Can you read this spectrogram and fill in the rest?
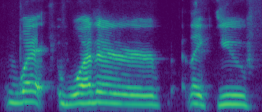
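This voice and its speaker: A woman's voice: mid-range voice, steady tone, slow pace, muffled recording. A woman chatting casually as a podcast guest, a little tentative, often saying "like". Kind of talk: casual chat.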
